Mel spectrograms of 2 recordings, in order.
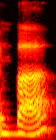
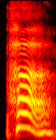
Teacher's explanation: your voice box and you say bbbbbb and you say p your vocal folds vibrate on the B and they do not vibrate on the P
